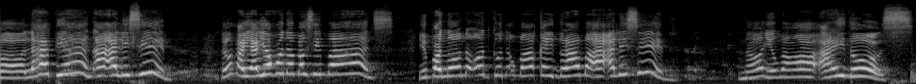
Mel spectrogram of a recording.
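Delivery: mock complaining. Mocking complaints about giving things up.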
